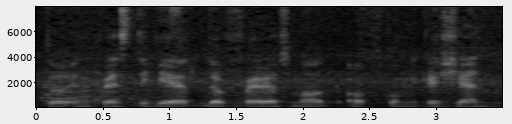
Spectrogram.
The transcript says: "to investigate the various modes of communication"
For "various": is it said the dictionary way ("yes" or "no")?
no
